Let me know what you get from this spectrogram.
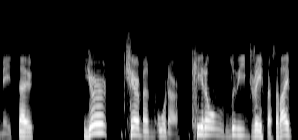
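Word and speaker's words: Kyril Louis-Dreyfus: Now, your chairman owner, Carol Louis Dreyfus, have I pronounced that right, Yes, or you have have.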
